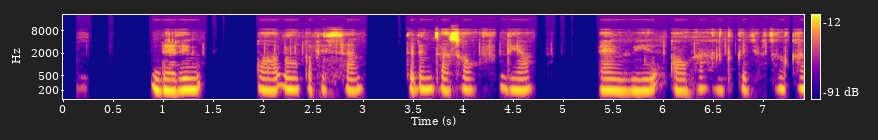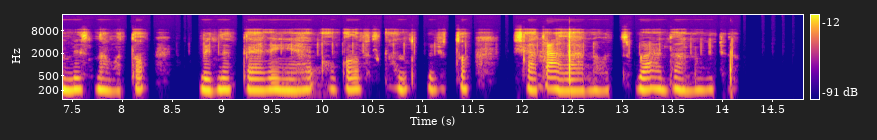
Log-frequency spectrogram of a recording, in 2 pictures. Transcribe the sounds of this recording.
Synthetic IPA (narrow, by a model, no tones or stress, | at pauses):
d̪ɐɾɪn | ʔɔːɗʊlkʰɐfɪsɐn | t̪ɐɾɪnt̪ʰasɔːkfʊɗɪjɔ | mɛnwiːlɔːɡɐʕant̪kʰɐd͡ʒɪrt̪ʰɐnqɐmɪsnɐβɐt̪ʰːɔ | bɪd̪nɐt̪ʰːaːɣɛnjɐɦɛjʔɔːbɔlɔfɪ̥sɡ̥ɐʕant̪ɡʊd͡ʒɪɾt̪ʰɔ | ʃaːt̪ʰʕaɣaːnɐβɐt̪baʕad̪anɐɡʊd͡ʒɪɾɔ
